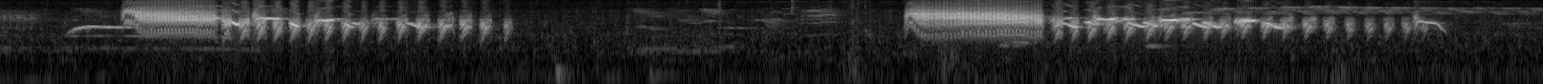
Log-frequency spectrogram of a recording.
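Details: Female common iora calling to a male: two bouts, each a short rising whistle, then a harsh buzzy burst and a fast, high chattering trill lasting about two seconds.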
